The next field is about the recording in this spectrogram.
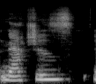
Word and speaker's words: Natchez: I'm probably butchering that a little bit. Natchez. It's N-A-T-C-H-E-Z. Natchez. – Natchez? That sounds right to me.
